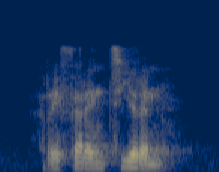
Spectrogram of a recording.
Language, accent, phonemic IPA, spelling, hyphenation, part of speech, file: German, Austria, /ʁefəʁɛnˈtsiːʁən/, referenzieren, re‧fe‧ren‧zie‧ren, verb, De-at-referenzieren.ogg
- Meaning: to reference (refer to)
